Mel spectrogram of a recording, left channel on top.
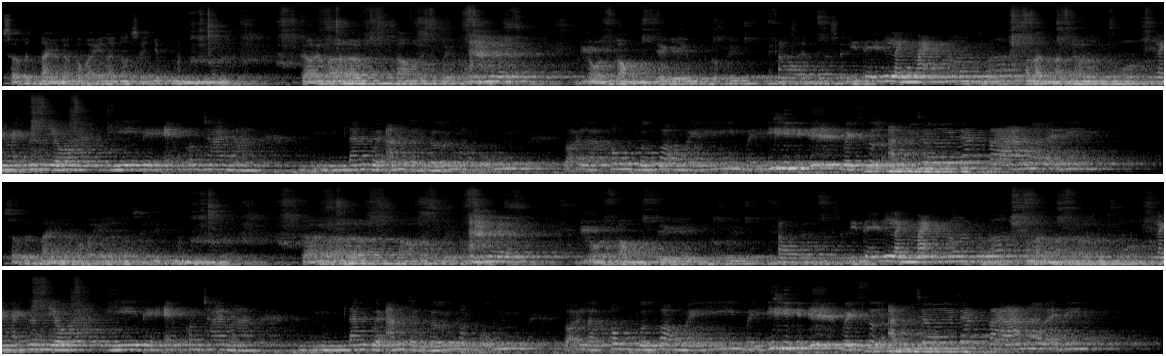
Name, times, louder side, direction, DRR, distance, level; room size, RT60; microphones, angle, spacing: voice 1, 0.0-2.3 3.0-5.2 5.7-8.8 9.6-11.6 20.2-21.2, left 2 dB, 60° left, 1 dB, 0.7 m, -29 dB
Chewing mastication, 1.9-8.3 10.0-12.8, left 2 dB, 25° left, 1.2 m, -48 dB
voice 2, 4.6-5.2 5.8-6.0 7.2-8.2 8.5-10.2 10.8-17.0 17.2-22.4, left 1 dB, 10° right, -1 dB, 0.6 m, -29 dB
sound 1, 13.0-21.6, right 1 dB, 55° right, 0.7 m, -44 dB
5.9 x 3.8 x 6.1 m, 2.8 s
head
